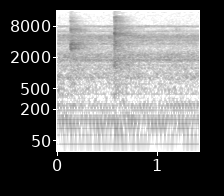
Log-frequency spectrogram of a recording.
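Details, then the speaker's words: Triumph Tiger 900 GT Pro running a TuneECU secondary air injection test: two faint sharp clicks about half a second apart as the solenoid responds; normal solenoid clicking. "purge valve says run the P purge valve it's doing a test on that whatever that is secondary air injection test it's running that as well checking all that out you can hear it"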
